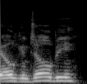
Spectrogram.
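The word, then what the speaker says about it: Ogunjobi: overall he's been playing um pretty good Larry Oak and Joby I finally said it right the first time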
